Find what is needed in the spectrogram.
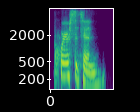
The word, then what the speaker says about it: quercetin: Can you just briefly, because quercetin, is this, am I yeah.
